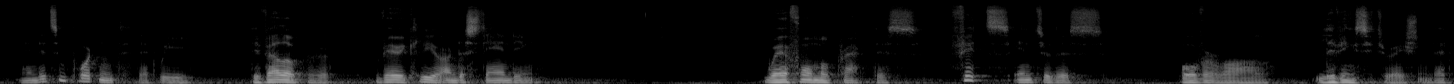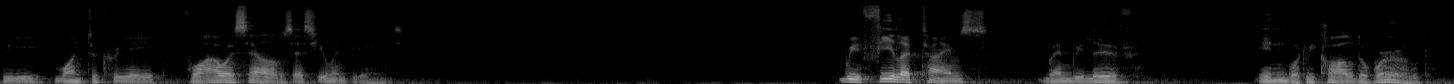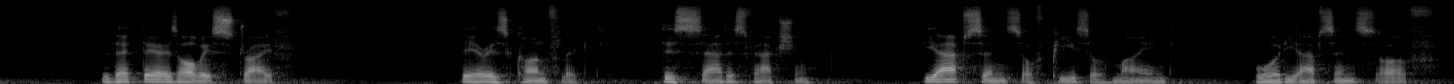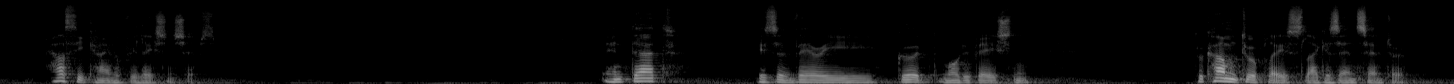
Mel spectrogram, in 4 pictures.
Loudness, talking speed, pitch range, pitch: -35 LUFS, 85 wpm, 75-95 Hz, 85 Hz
